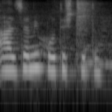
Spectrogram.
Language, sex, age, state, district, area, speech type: Bengali, female, 18-30, West Bengal, Dakshin Dinajpur, urban, spontaneous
